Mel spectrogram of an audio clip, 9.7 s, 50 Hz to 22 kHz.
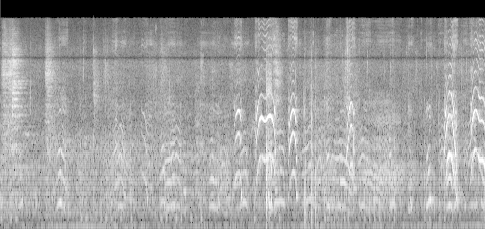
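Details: Wheaten Terrier puppies from a litter born October 18, 2011, with their mother Bailey, squeaking in thin, high whimpers and short yelps that come in irregular bursts throughout, over a soft background hum.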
